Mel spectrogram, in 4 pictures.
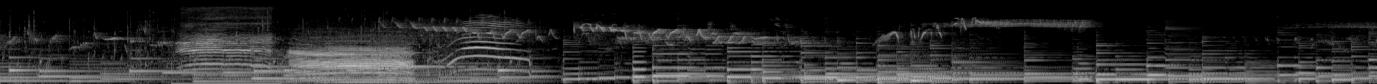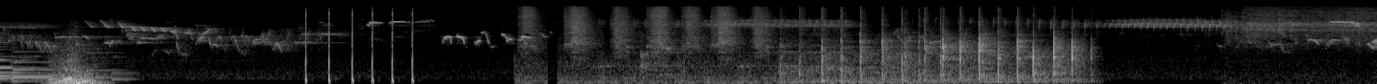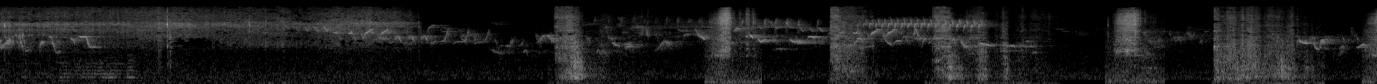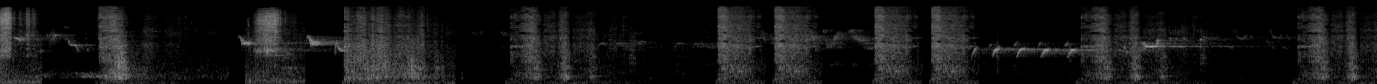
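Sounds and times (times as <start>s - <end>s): birds chirping: 0.0s - 8.2s, 12.5s - 28.7s, 29.4s - 44.9s, 45.7s - 54.4s
trowel scraping damp sand: 18.9s - 22.2s, 33.0s - 33.9s, 34.6s - 35.2s, 35.8s - 47.8s, 48.4s - 51.1s, 52.1s - 53.5s, 54.3s - 55.0s.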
